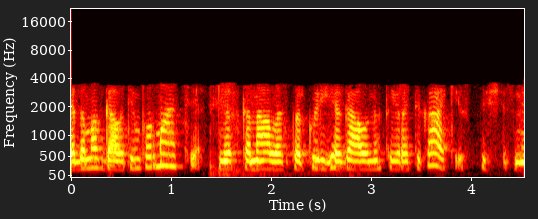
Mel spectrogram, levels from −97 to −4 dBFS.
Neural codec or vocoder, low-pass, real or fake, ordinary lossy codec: vocoder, 44.1 kHz, 128 mel bands every 512 samples, BigVGAN v2; 3.6 kHz; fake; MP3, 32 kbps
